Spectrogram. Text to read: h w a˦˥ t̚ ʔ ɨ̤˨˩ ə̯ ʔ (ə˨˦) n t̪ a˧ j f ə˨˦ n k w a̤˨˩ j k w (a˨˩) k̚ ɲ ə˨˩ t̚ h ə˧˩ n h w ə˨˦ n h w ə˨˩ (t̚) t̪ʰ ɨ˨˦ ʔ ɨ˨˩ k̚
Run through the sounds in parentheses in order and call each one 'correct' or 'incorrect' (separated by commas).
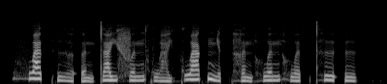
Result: incorrect, incorrect, correct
